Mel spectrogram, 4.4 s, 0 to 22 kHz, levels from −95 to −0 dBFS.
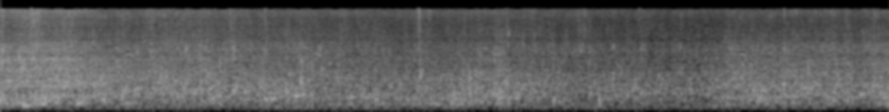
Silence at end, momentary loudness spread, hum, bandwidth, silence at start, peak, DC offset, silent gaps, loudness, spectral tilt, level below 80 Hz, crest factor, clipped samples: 0 s; 10 LU; none; 16.5 kHz; 0 s; -14 dBFS; under 0.1%; none; -34 LUFS; -1.5 dB/octave; -82 dBFS; 22 dB; under 0.1%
